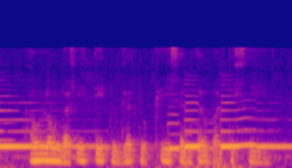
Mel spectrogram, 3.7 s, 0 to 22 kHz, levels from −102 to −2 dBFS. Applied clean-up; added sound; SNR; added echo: none; Guitar; -2 dB; none.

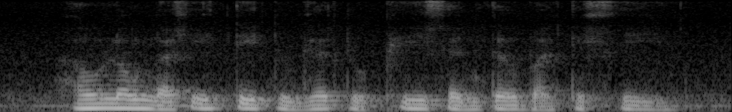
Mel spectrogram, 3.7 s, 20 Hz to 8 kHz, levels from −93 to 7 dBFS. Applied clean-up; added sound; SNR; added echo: none; none; none; none.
